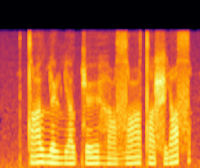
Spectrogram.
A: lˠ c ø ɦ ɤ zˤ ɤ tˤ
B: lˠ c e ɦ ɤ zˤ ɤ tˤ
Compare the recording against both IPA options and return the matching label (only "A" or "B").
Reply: A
